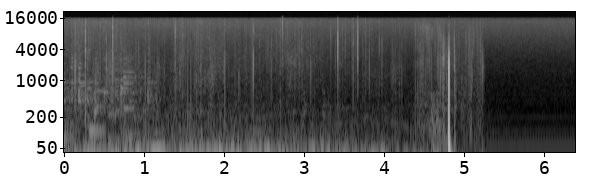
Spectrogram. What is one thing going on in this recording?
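Music plays from a vinyl record on a turntable, with surface crackle.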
